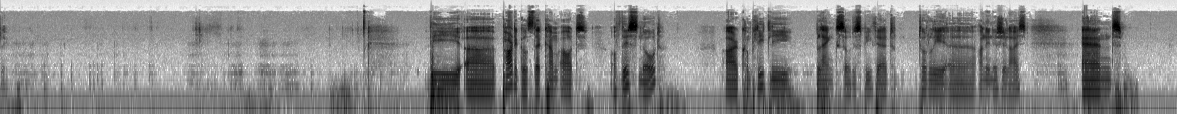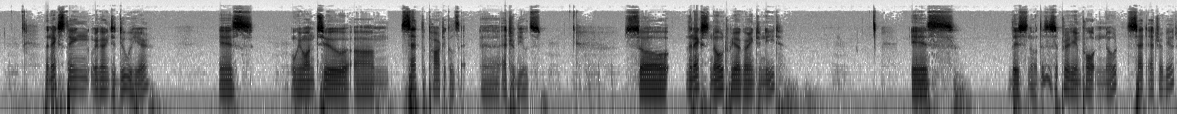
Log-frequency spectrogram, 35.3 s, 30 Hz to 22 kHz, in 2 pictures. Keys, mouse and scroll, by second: 6.8-7.8 drag, 9.1-10.3 drag, 12.6-15.6 drag, 20.3 shift+a, 33.0 click, 33.8-35.3 drag.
